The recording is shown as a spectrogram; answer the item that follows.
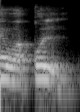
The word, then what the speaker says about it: وَقُلْ: So you say waqul, then the lamb comes back because now you've stopped there.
